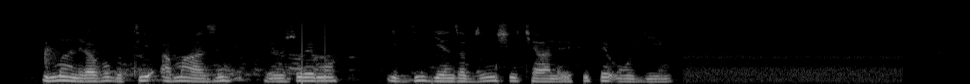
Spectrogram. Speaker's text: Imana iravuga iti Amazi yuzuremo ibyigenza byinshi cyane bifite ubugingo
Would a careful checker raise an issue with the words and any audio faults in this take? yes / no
no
